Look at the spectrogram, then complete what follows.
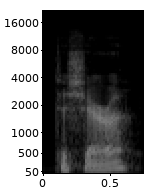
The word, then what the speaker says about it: Teixeira: somebody helpfully said that the pronunciation is Teixeira. See, like I thought it was that shush sound, the X.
